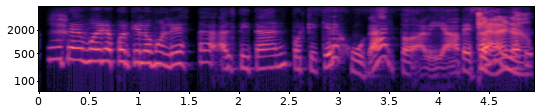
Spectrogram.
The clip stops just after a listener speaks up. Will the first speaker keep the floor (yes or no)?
yes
